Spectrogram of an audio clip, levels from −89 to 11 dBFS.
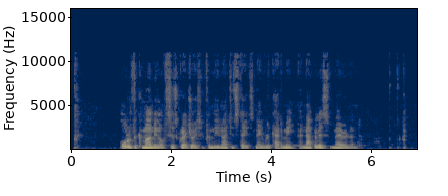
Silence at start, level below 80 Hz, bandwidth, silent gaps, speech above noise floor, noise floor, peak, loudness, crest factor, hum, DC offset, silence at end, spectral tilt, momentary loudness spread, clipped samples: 0.05 s; -54 dBFS; 11.5 kHz; none; 45 dB; -73 dBFS; -12 dBFS; -28 LUFS; 18 dB; none; under 0.1%; 0.25 s; -6.5 dB/octave; 11 LU; under 0.1%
